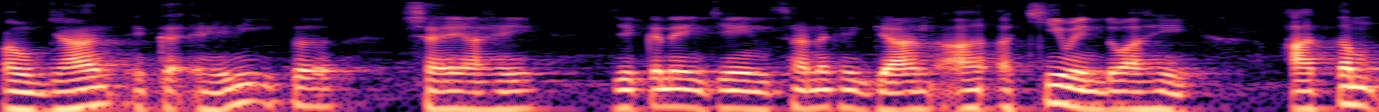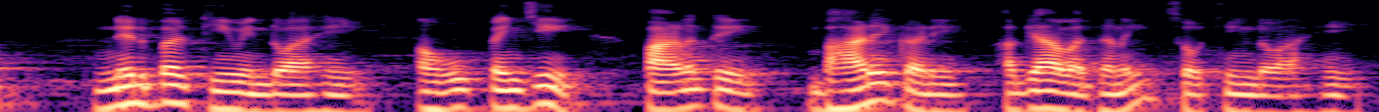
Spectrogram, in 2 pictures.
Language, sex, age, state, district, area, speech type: Sindhi, male, 18-30, Maharashtra, Thane, urban, spontaneous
